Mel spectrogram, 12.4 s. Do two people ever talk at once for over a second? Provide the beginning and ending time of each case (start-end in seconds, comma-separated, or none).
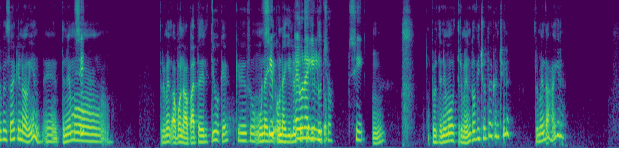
5.2-6.6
